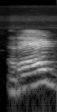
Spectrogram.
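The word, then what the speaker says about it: read: दोस्तों, स्पेलिंग तो हमने रीड का ही लिखा है, लेकिन यह रीड का सेकेंड फॉर्म, इसलिए इसको हम रीड को रेड बोलते हैं दोस्त, लेकिन स्पेलिंग वही रहती है, इसलिए थोड़ा सा उच्चारण चेंज करना पड़ता है।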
